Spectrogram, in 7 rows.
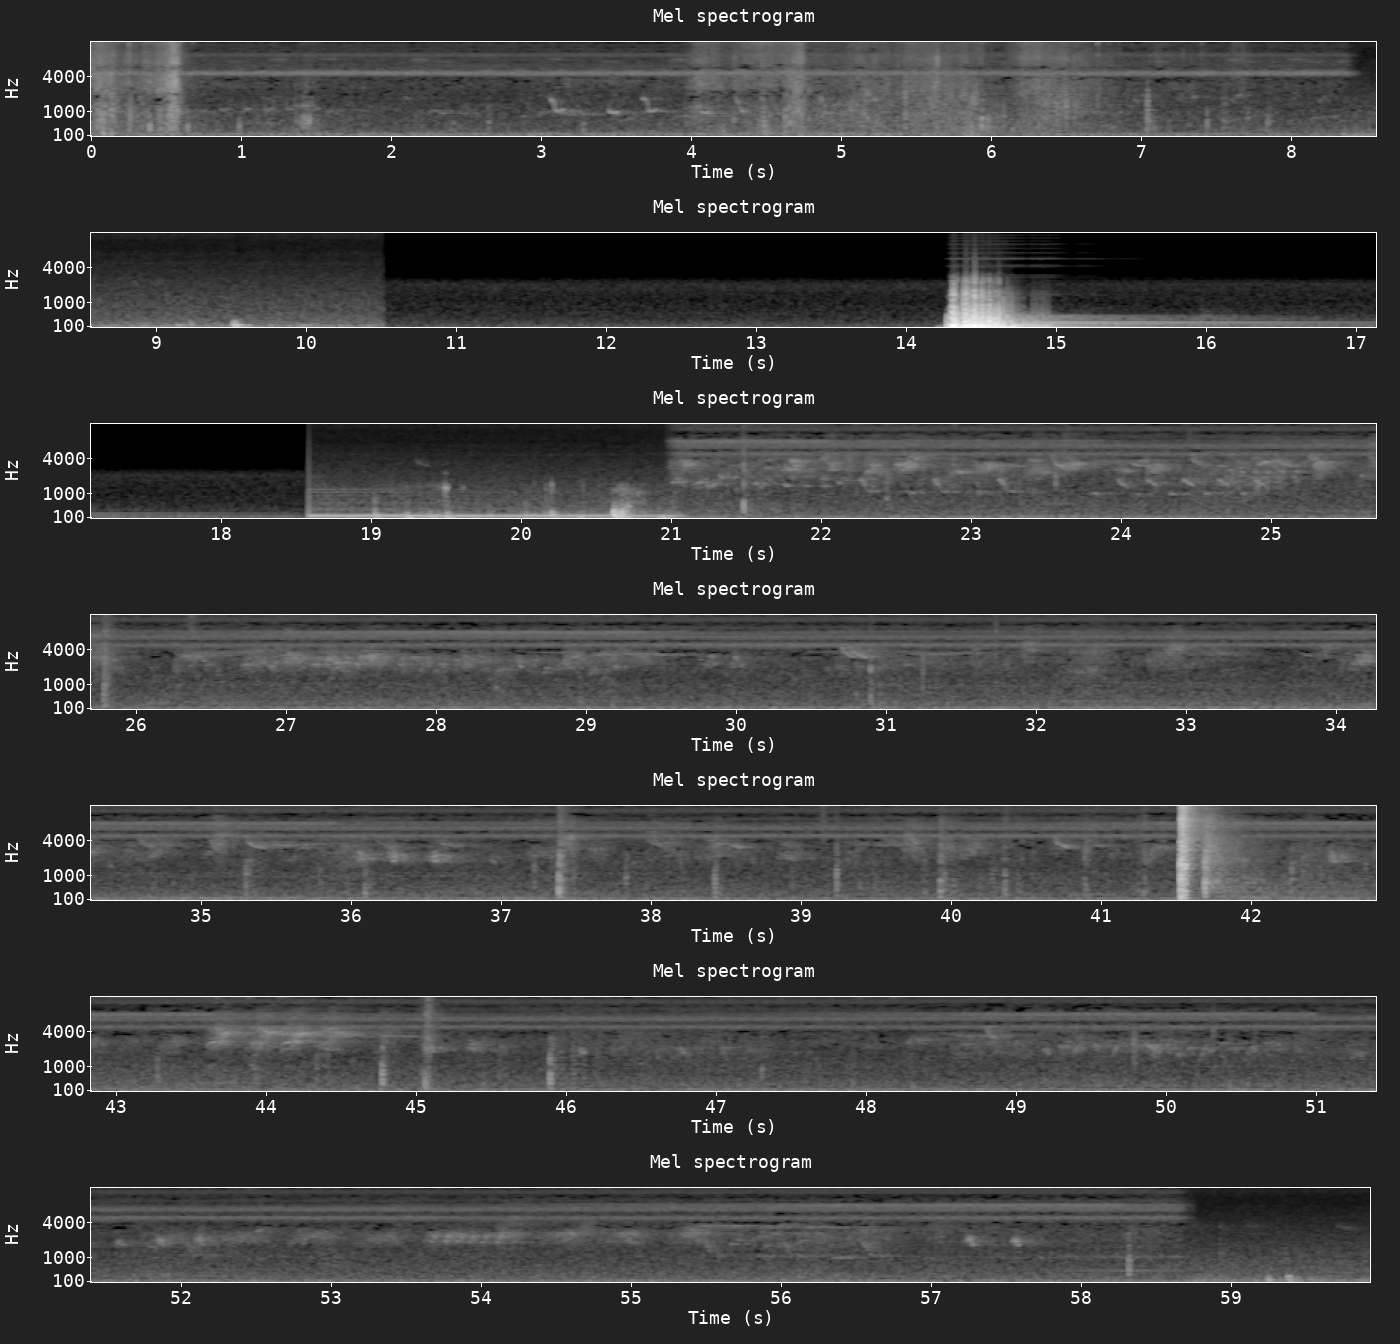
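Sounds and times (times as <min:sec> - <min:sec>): forest insects buzzing: 0:03.9 - 0:08.3
air rifle shot: 0:14.3 - 0:17.6.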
